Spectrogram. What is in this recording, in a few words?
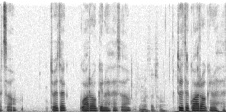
"gwarrog", Welsh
